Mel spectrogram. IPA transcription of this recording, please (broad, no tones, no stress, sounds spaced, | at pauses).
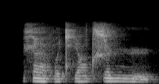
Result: x æ f ɔ cʰ iː tˤ ɕ ʉː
